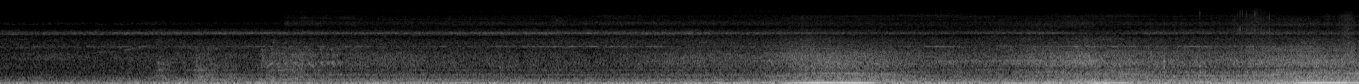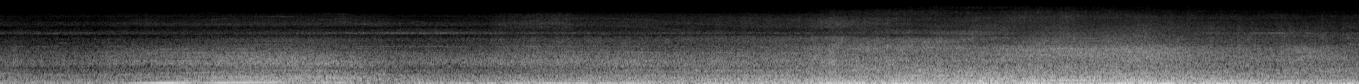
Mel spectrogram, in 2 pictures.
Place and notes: Niehler Hafen, Köln - container terminal ambience
evening hours at the container terminal Köln Niehl harbour, Westkai, container crane at work, loading and unloading of trucks
(Sony PCM D50, DPA4060)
